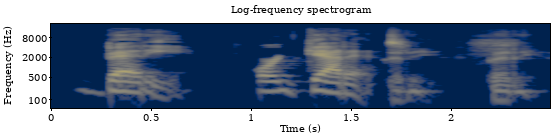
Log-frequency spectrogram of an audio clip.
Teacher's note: the flap T is a t between two vowels and it sounds like a light D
